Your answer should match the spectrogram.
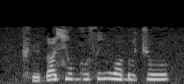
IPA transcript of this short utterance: ʈ͡ʂʰ y˩ ɗ ɑ˥ ɕ o˥ ɡ ɔ̤˥ s i̤˥ v ɔ˥ ɗ ɔ̤˥ t͡ʃ o˥

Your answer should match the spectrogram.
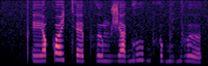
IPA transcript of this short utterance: pʼ e qʷ i tʰ ɛ pʰ ɵ m ʒ a ɡ u b h u b i ɡ v ɵ

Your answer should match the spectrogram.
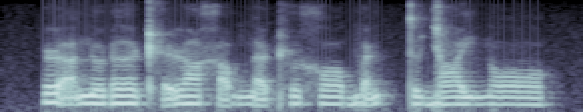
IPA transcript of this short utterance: ɭ a̰˦˨ n ɵ˨ ɽ ɜː˨ ʈʰ ɛ̰˨ ɭ ɑ˨ x ɑ̰˨ b n a̰˨ ʈʰ ɵ˨ x ɔː˨ b w a̰˦ ɳ tː ɵ˨ ɟ ɑː˨ j n ɔː˨

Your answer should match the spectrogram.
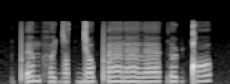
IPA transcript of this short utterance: pʼ ɛ m h œ ɟ œ tˤ ɟ o pʼ æ̃ ɾ æ̃ l æ | ɾ ɵ ɖ ǃ ɔ

